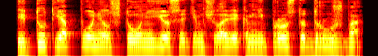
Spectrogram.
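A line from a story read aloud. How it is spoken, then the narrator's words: Angry telling. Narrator (Russian): рассказывал Никита, сердито раздувая ноздри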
